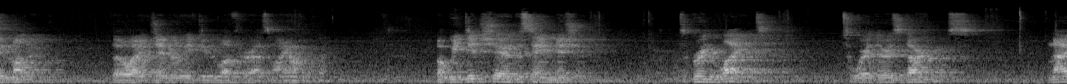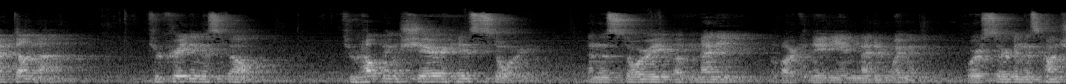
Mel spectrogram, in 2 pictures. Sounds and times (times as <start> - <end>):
Male speech, man speaking: 0.0 - 3.4, 4.4 - 6.1, 6.8 - 9.8, 10.5 - 11.4, 12.2 - 13.4, 14.1 - 21.3
Narration, monologue: 0.0 - 21.3.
